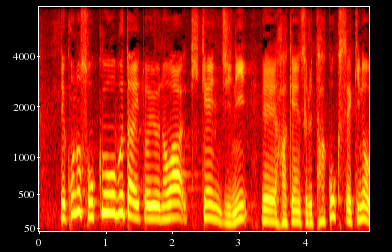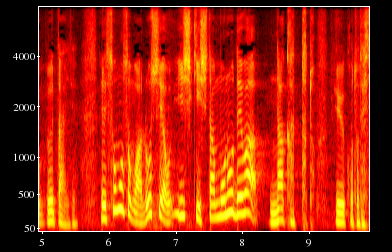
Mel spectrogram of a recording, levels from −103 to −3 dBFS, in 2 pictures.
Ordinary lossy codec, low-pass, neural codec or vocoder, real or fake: none; none; none; real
